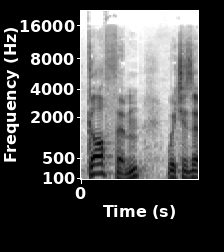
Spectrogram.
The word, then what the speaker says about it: Gotham: However, he says, I soon found out that it is pronounced Gotham by the locals, and I got disapproving looks when pronouncing it a la Bruce Wayne.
